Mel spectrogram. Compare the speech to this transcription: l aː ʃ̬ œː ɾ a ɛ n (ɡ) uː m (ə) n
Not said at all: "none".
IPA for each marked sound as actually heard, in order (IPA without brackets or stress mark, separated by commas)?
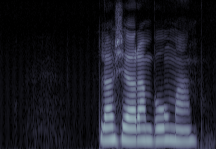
b, a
